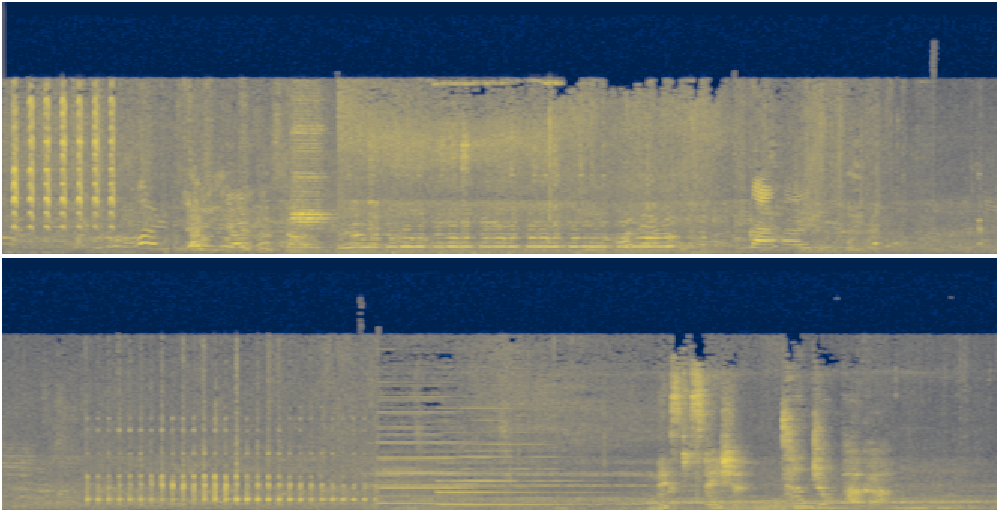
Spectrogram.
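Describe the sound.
Busy urban ambience recorded on a sound walk in Singapore: a steady wash of crowd chatter and children's voices, with high squeaks, tonal beeps and passing machinery layered in at moderate, constant loudness.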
